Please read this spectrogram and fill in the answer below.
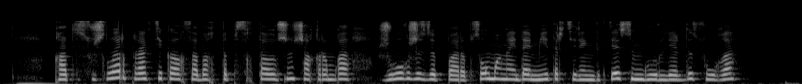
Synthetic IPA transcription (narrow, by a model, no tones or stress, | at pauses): qʰɑt̪ə̥suʃəlˠɑɾprakt̪ijkɑlˠəqsɑbɑqt̪əpʰə̥sə̥qt̪ɑwʏʃɪnʃɑqəɾəmʁɑ | ʒuwəqʒʏzɪp̚bɑɾəpso̞lˠmɑɴɑjd̪ɑmʲe̞t̪rt̪ʰe̞ɾe̞ŋd̪ɪk̚t̪e̞sʏŋɡʲeɾle̞ɾd̪ɪsuʁɑ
